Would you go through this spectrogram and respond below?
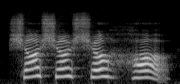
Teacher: ईषद् विवृतम् ऊष्माणाम्। एवमेव ऊष्माणां श श श ह इति वर्णानां प्रयत्नः ईषद् विवृतम्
